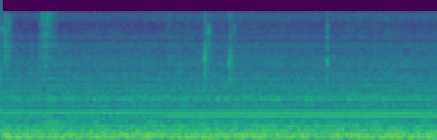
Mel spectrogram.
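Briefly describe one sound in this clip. A metal spatula scrapes and taps against glass.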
